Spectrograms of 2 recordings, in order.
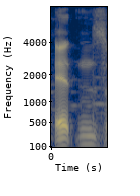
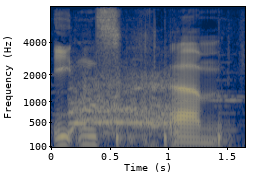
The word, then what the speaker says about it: Ettin: These are Ettins, or I call them Eatons. It's just, when I was a kid, I think I mispronounced them, and it just kind of stuck with me.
